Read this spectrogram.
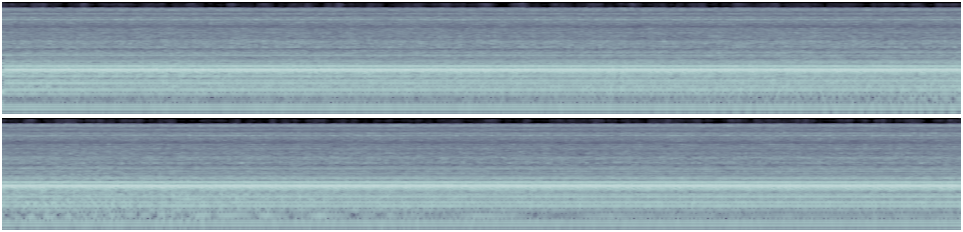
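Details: Used portable direct-drive air compressor, cover missing, tap closed to test auto cut-off: constant motor hum with fast even pumping throb; normal compressor run.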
